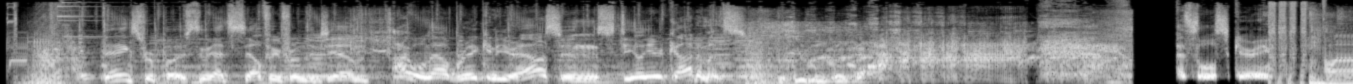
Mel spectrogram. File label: radio chr, radio imaging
